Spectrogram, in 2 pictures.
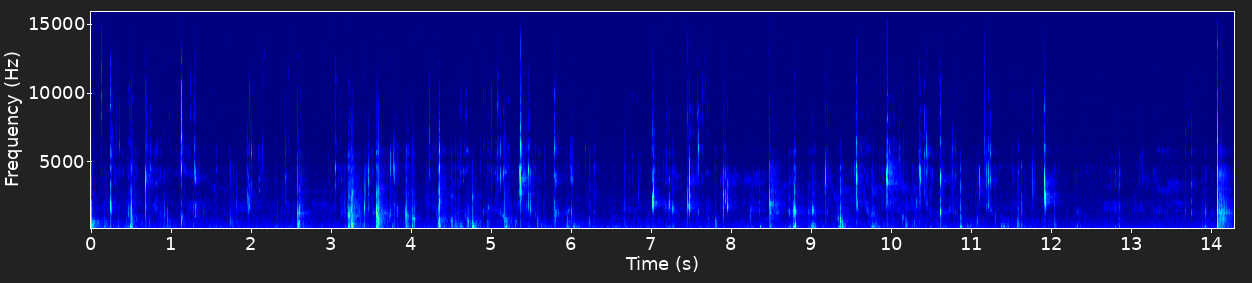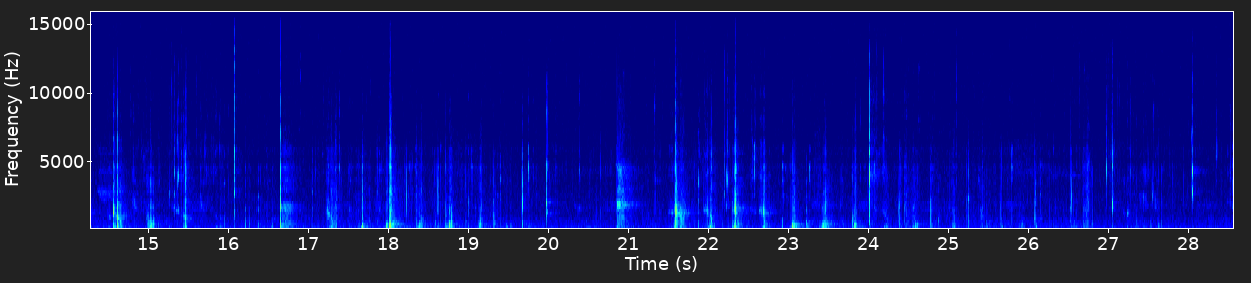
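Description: Close-miked eating sounds from a person's mouth: chewing and biting, with many irregular sharp clicks, several a second.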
